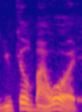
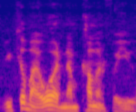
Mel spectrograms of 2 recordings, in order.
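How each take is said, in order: First: Said in the usual way. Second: Lower, quick mock Batman threat; low fast threat. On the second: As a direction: growl the threat out lower and faster. Batman voiced, threat repeated.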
